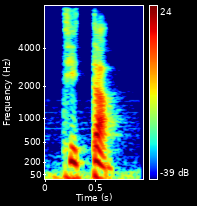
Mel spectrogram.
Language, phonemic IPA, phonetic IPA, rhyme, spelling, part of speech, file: Swedish, /²tɪta/, [ˈtɪˌta], -ɪta, titta, verb, Sv-titta.ogg
- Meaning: 1. to look; keep one's eyes open as to be able to see 2. to look (to try to see something) 3. to watch something happen; to be a spectator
